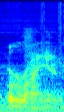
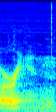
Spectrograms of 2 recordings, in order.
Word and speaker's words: Orion: His brother Oran, I hear I used to call it Orion. Apparently in Missouri it's pronounced Oran.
